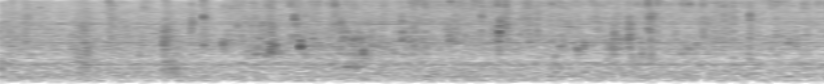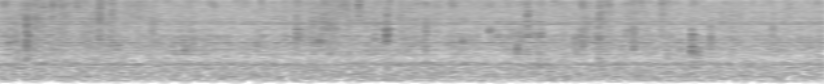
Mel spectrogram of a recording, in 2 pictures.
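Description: Boiling water poured from a kettle onto pieces of yellowtail head in a stainless steel bowl, a steady splashing with many small ticks as the bowl fills. This is the scalding step that loosens scales and blood from the fish.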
